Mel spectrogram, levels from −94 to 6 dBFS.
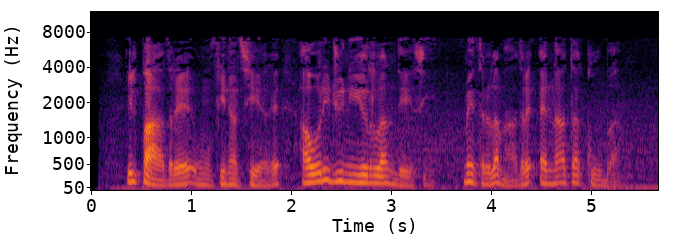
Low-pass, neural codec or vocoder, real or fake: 7.2 kHz; none; real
